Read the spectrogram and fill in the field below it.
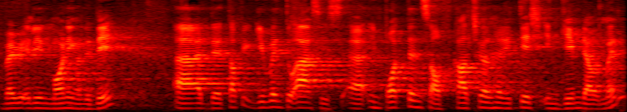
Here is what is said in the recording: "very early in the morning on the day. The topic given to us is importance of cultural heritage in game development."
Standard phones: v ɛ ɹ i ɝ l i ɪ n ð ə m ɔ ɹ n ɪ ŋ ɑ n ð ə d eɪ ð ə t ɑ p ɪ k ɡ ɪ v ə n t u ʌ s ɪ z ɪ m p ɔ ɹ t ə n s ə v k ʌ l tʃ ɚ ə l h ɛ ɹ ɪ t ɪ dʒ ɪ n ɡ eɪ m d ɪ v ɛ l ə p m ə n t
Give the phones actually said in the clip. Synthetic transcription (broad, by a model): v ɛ ɹ i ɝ l i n m ɔ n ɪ ŋ ɑ n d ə d eɪ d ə t ɑ p ɪ k ɡ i v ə n t u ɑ s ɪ s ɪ m p ɔ t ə n s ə f k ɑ l tʃ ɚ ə l h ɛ ɹ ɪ t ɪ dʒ ɪ n ɡ eɪ m d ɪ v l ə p m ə n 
